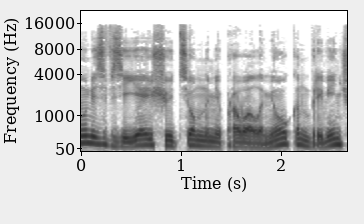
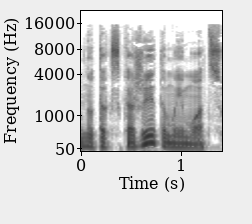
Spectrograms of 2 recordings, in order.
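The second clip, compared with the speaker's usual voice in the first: usual speaking voice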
